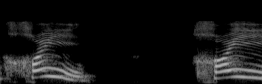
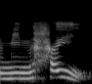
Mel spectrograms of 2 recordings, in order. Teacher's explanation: Kha berada di hujung kerongkong. Hujung yang atas ni, dekat dengan pangkal lidah ni. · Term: huruf tebal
